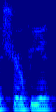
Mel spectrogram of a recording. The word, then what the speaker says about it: Tropius: I guess I should start pronouncing it like Tropius. That's technically, because it's supposed to be like tropical, you know?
